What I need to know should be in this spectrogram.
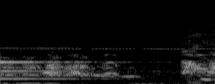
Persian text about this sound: صدای پارس سگا یه لحظه هم قطع نمی شد.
